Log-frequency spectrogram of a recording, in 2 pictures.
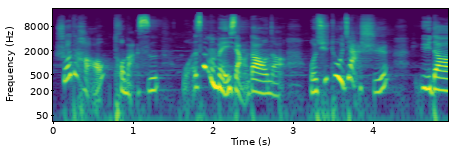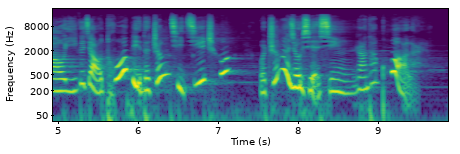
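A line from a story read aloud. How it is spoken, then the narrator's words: Bursting laughter. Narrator (Chinese): 胖总管猛地大笑起来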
